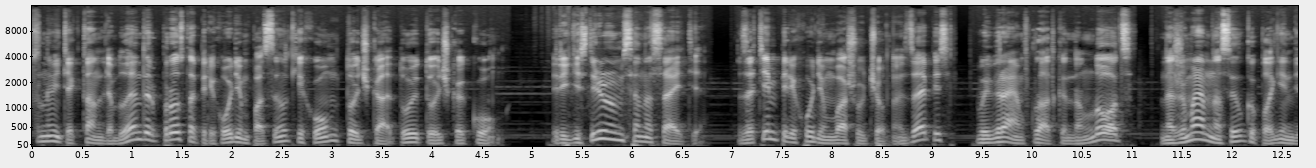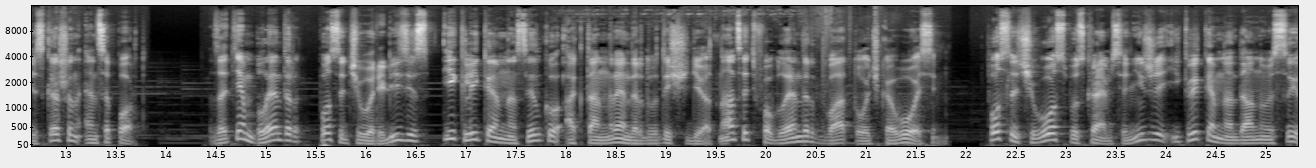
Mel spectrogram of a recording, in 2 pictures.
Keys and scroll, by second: 10.2 ctrl+alt+d, 14.6 ctrl+alt+d, 24.4 ctrl+alt+d.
